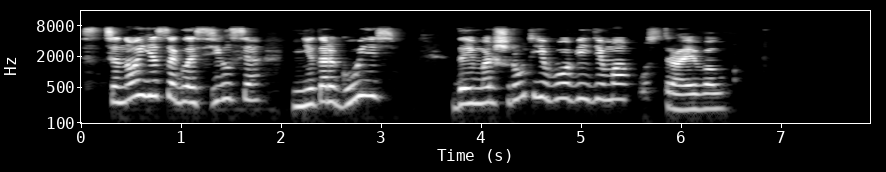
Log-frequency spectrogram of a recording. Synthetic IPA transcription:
st̪sɨnojːasəɡlˠɐsʲilˠsʲə | nʲɪt̪ɐrɡujɪsʲ | d̪ɐimɐrʂɾut̪jɪvo̞vʲidʲɪməʊst̪ɾajɪvəlˠ

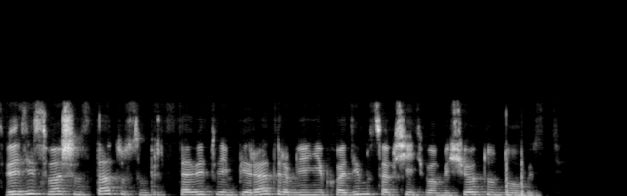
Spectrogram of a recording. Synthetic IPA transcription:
fsvʲazʲisvaʂɨmst̪at̪ʊsəmpɾʲɪt̪st̪ɐvʲitʲɪlʲɪɪmʲpʲɪɾat̪əɾəmnʲenʲɪəpxɐdʲiməsɐːpɕitʲvamjɪɕːoɐd̪nuno̞vəsʲtʲ

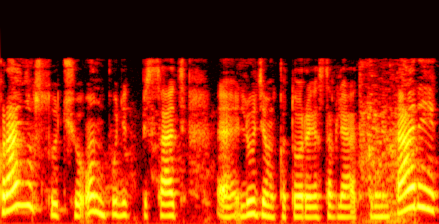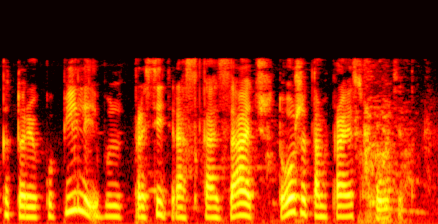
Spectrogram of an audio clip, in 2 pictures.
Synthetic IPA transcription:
fkɾajnʲɪmslˠut͡ɕɪɪʔo̞nbudʲɪt̪̚pʲɪsatʲlʲudʲɐmkɐt̪o̞ɾɨjəɐst̪ɐvlʲæjʊt̪kəmʲɪnt̪aɾʲɪjɪkɐt̪o̞ɾɨjəkʊpʲilʲɪibud̪ʊt̪̚pɾɐsʲitʲrəskɐzatʲʂt̪o̞ʐɨt̪ampɾʔəɪsxo̞dʲɪt̪

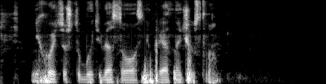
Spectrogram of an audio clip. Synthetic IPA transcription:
nʲɪxo̞t͡ɕɪ̥t̪səʂt̪o̞bɨʊtʲɪbʲaɐst̪avalˠəsʲnʲɪpɾʲɪ̰jat̪nəjət͡ɕust̪və

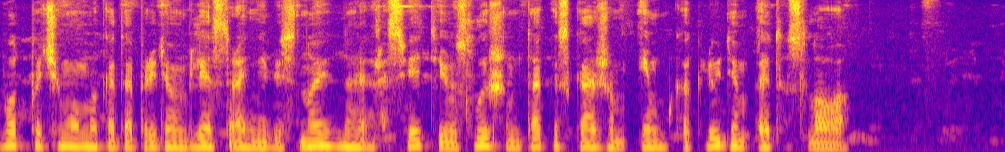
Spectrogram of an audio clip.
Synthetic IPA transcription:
vo̞t̪̚pət͡ɕɪmumɨkɐɡ̚d̪apɾʲɪdʲo̞mvlʲe̞sranʲːɪvʲɪsno̞jnərɐsvʲetʲɪːʊslˠɨʂɨmt̪akɨskaʐɨmimkaklʲudʲəmɛt̪ʰə̥slˠovə

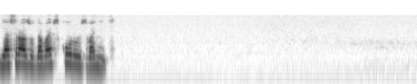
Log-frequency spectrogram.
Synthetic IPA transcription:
jasɾazʊd̪avajfskoɾʊjʊzvanʲit͡sʲ

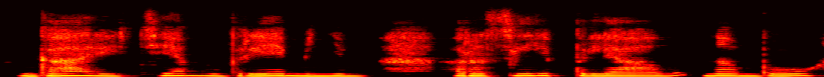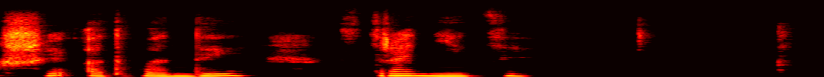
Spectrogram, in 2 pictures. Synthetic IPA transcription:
ɡaɾʲɪtʲʰemvɾʲemʲɪnʲɪmrəzlʲɪplʲalˠnɐboxʂɨʔɐt̪vɐd̪ɨst̪ɾɐnʲit̪sɨ

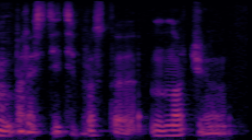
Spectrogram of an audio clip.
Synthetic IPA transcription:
pɾɐsʲtʲitʲɪpɾost̪ʰə̰not͡ɕjʊ̰

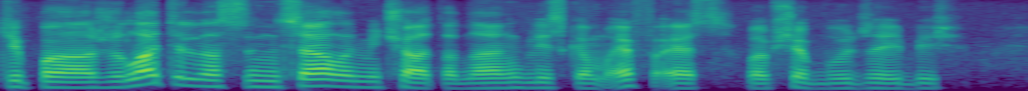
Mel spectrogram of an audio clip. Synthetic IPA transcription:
tʲipəʐɨlˠatʲɪlʲnəsɪnʲɪt̪sɨalˠəmʲɪt͡ɕat̪ənɐɐnɡlʲijskəmɛ̰fɛ̰svɐpɕːebuɪt̪zɐjɪbʲitʲ

